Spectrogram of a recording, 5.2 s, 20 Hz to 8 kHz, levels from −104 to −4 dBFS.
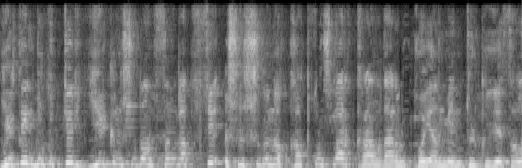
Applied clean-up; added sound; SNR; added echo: neural separator model SepFormer DNS4.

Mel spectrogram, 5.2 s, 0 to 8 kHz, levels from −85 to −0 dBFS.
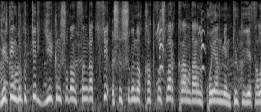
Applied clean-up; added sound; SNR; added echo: none; none; none; none.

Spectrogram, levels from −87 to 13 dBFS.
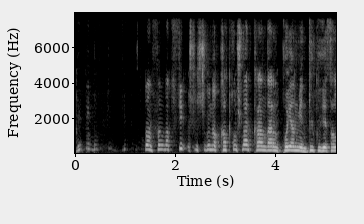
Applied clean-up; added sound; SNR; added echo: neural mask model DeepFilterNet 3.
